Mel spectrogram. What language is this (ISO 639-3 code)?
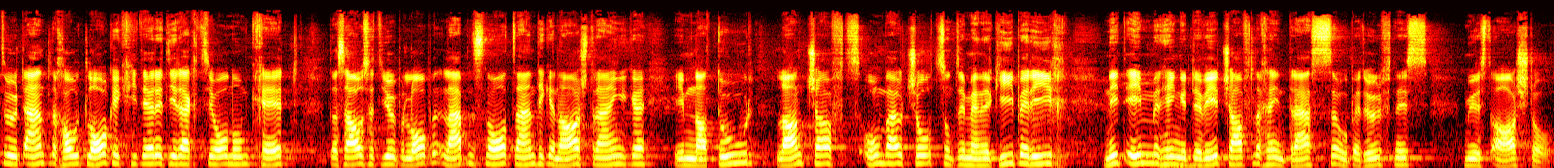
gsw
